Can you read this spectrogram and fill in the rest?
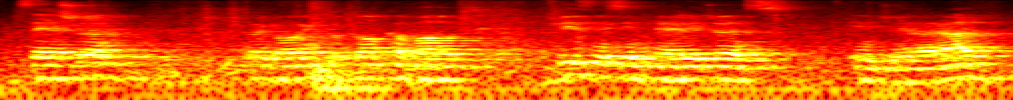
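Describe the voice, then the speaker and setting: A man's voice: medium pitch, recorded from a distance. A middle-aged man from Slovenia with a Slovenian accent, giving a technical conference talk and naming items one by one with light self-deprecating humour. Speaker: conference speaker. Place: large conference hall. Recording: echoey hall, speaker off-mic, audible noise.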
